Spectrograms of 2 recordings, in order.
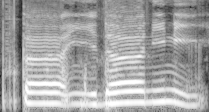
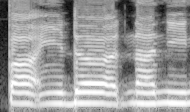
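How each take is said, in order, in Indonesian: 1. Bunyi n pertama diikuti vokal i. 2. Bunyi n pertama diikuti vokal a. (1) "dibaca dengan kasrahkan nun yang pertama" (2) "kita fathahkan nun yang ta'ida nani ni"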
